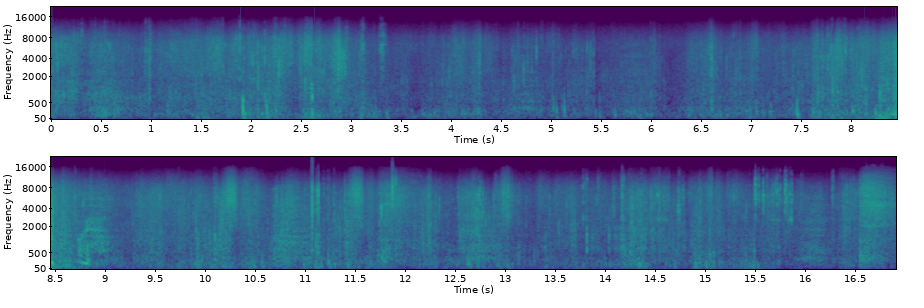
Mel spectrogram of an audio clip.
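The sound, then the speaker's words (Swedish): Footsteps climbing down large boulders in a dense spruce forest: many irregular crunching steps, scrapes and crackles of twigs and needles, with no clear rhythm. “Klättrar just nu ner från några stora bumlingar och granarna står här och överlappar varandra verkligen.”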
